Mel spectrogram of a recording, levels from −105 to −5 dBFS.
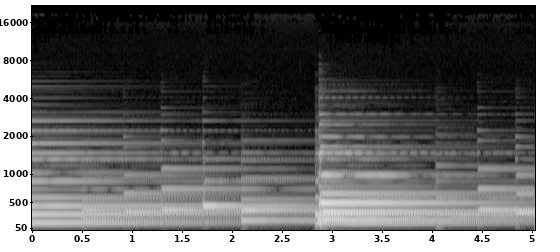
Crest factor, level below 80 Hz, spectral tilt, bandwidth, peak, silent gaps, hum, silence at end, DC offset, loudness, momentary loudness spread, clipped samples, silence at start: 18 dB; -66 dBFS; -11 dB/octave; 5.2 kHz; -8 dBFS; none; none; 0 s; under 0.1%; -28 LUFS; 11 LU; under 0.1%; 0 s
